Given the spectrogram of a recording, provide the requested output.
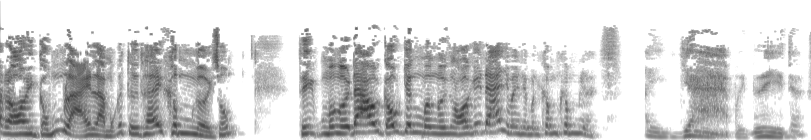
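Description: A man's voice: high-pitched, slightly rough. A man with a Southern Vietnamese accent telling a ghost story casually, talking straight to his listeners. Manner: chatty, addresses listeners directly.

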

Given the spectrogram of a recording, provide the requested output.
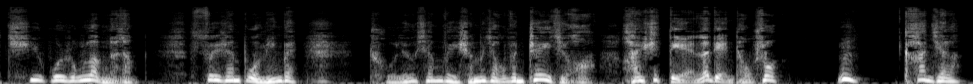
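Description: A man reading a serialized novel aloud for radio, dramatic and expressive. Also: on the high side, a little fast, breathy edge, dry recording, studio quality. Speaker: storyteller.

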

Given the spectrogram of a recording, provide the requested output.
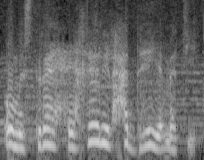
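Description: A woman playing an earnest young engaged daughter in a vintage radio drama, talking quickly and politely. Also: on the high side, loud music behind the voice, natural voice.

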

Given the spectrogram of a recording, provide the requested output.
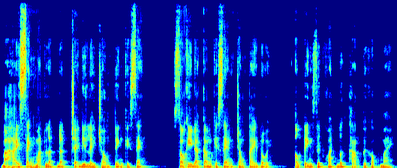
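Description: A man narrating a horror story in a steady, dramatic storytelling voice. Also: low-pitched, normal speed, breathy edge. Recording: soft music bed.

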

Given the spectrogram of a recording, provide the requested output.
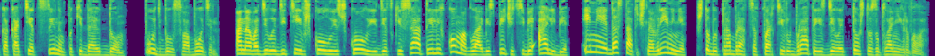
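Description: Woman reading as a calm woman sleuth. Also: medium pitch, no room sound, clean studio sound, lightly acted. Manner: calm, reasoned explaining. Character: sharp-minded woman investigator explaining a case.

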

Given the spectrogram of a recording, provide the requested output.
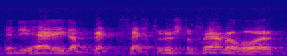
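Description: Playing the blustering, indignant head of a building firm, a male actor grumbles at length and sputters with exasperation in a Dutch radio comedy from about 1970, using a Netherlands Dutch accent. His medium-pitched voice is pushed and bright, at a moderate pace. The audio is poor, a hissy old radio recording.

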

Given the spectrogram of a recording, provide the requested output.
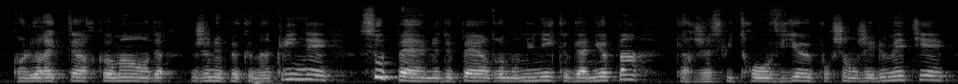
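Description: A woman's voice: lowish voice, darkish tone, close to an everyday voice. A woman voicing an old village gravedigger in an audiobook, anxious and pleading.

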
